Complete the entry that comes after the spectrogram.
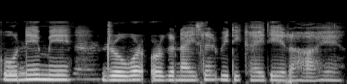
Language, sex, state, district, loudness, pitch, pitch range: Hindi, female, Arunachal Pradesh, Papum Pare, -16 LUFS, 200 Hz, 195-215 Hz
